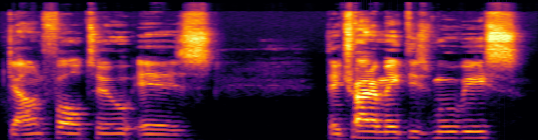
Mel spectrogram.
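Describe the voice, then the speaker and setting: A man's voice: mid-range voice, steady tone, slow pace, fairly bright tone. A male podcast host with a mid-range voice, chatting casually in a group discussion. He builds his points conversationally, throwing out questions and hypothetical examples.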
